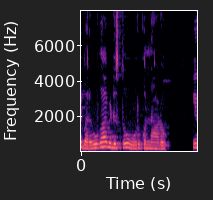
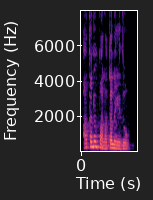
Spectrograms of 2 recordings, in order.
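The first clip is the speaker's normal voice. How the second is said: plain reading voice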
